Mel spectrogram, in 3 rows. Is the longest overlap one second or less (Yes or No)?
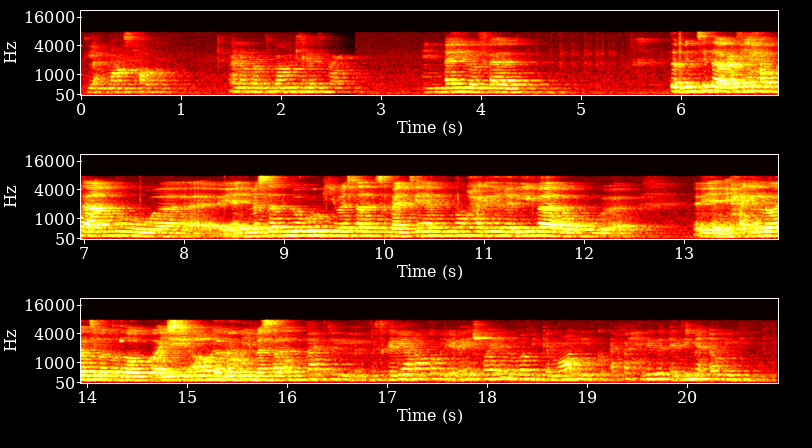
No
